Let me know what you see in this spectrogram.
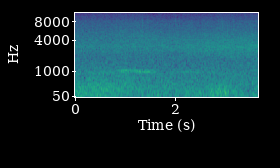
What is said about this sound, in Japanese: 風が乱れている。嵐が来る。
